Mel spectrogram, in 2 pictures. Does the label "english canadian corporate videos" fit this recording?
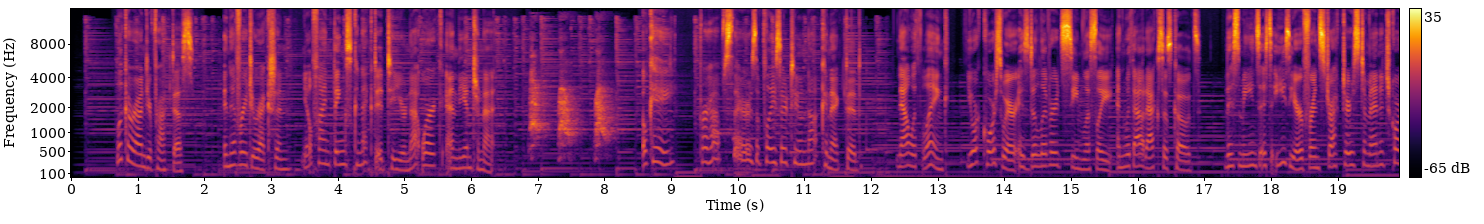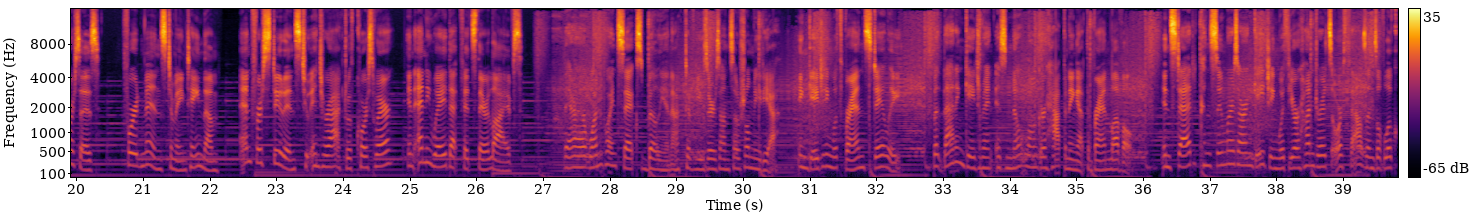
Yes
